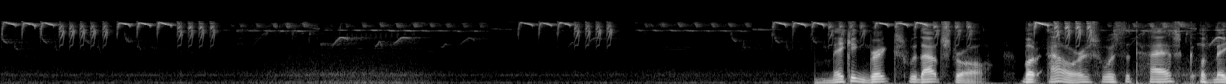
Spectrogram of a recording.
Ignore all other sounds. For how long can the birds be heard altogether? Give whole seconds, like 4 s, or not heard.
12 s.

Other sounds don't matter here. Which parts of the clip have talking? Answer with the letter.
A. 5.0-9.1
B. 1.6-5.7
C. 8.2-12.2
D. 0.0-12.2
C.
